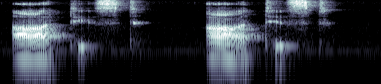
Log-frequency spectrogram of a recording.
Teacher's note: British উচ্চারণে মূলত আরটাকে একদমই সাইলেন্ট রাখা হয়।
